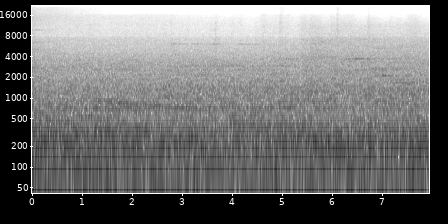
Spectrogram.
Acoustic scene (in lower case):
subway station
